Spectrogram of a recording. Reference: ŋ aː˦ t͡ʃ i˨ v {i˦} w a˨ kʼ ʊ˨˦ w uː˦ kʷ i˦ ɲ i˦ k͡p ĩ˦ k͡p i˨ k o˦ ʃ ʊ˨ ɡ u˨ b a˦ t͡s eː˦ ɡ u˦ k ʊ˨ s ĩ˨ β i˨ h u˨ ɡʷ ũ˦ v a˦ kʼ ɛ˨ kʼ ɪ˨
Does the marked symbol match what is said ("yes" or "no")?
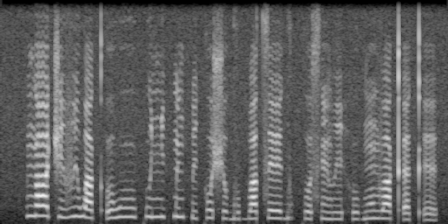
yes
